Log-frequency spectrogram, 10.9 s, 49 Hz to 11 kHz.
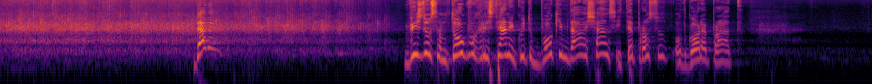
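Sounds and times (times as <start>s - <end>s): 
audience clapping: 0.0s - 5.5s
speech: 2.4s - 2.7s, 5.1s - 9.4s.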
